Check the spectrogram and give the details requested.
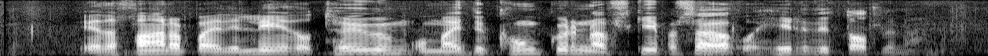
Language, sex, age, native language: Icelandic, male, 30-39, Icelandic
